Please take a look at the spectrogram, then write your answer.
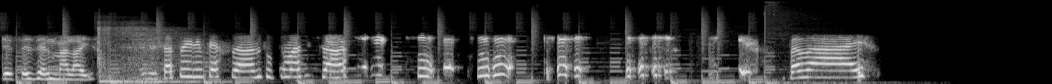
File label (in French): repondeur enfants quand tu veux faire rire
